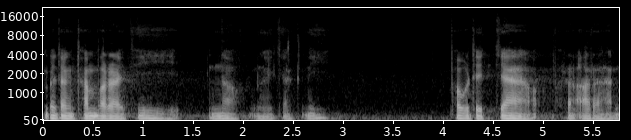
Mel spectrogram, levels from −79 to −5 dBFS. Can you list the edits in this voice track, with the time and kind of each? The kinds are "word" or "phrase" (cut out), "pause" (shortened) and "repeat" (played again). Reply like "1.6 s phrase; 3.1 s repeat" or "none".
none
